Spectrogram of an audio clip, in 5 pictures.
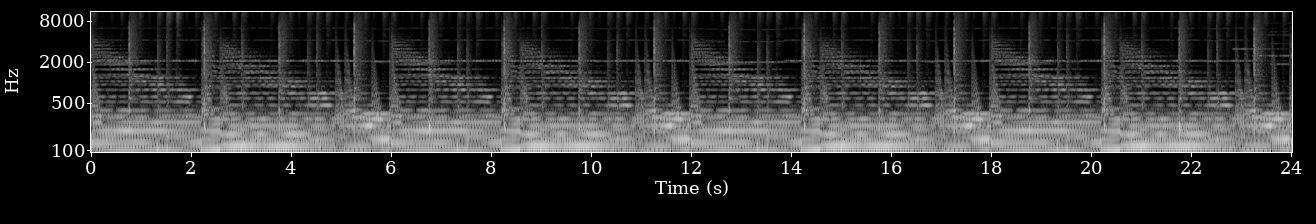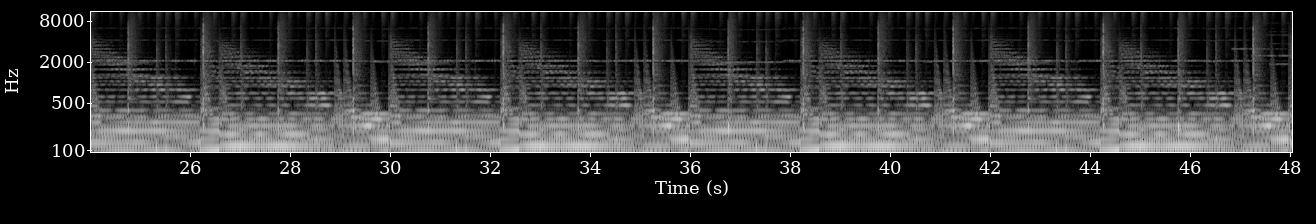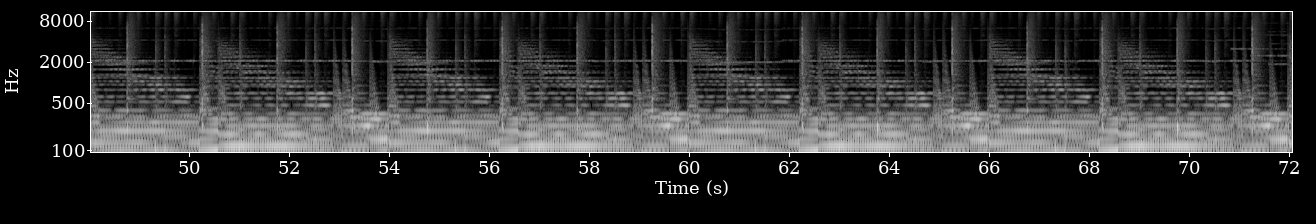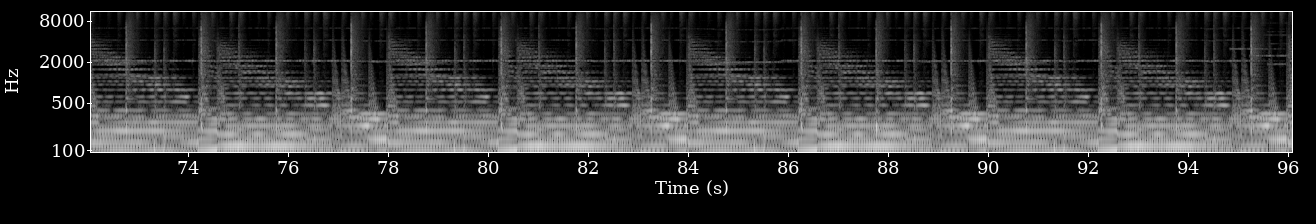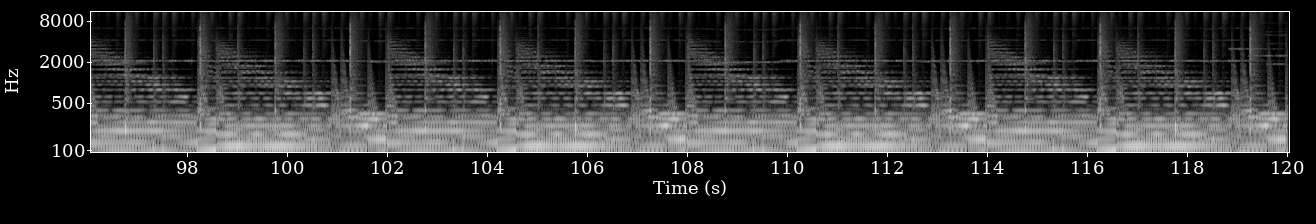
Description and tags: Psychic-Cm
A little 80s synth-pop loop I made, in the vein of seedy, neon, cyberpunk fiction.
